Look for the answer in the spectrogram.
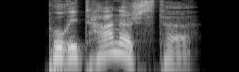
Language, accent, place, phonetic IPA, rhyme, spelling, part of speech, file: German, Germany, Berlin, [puʁiˈtaːnɪʃstə], -aːnɪʃstə, puritanischste, adjective, De-puritanischste.ogg
- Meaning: inflection of puritanisch: 1. strong/mixed nominative/accusative feminine singular superlative degree 2. strong nominative/accusative plural superlative degree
